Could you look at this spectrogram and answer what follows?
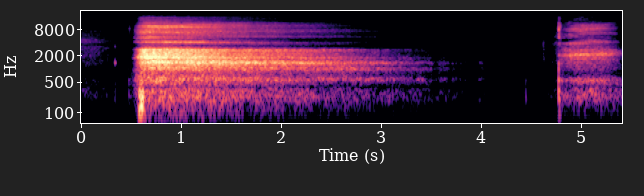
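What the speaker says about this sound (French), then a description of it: "dernière grande expiration par le nez ou la bouche" Deep yoga exhale through the nose or mouth: one long, steady breath out that fades slowly over several seconds, then a short fresh inhale after a pause. No voice is heard.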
